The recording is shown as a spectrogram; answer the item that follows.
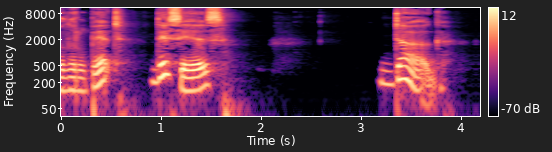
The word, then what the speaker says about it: Doug: The o u is an u sound. Uh as in fun. In fact, did you know that d o u g sounds exactly like d u g, which is the past tense of dig, dug, dug.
